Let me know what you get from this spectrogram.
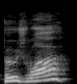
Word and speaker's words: Bourgeois: Bourgeois? – Yeah.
